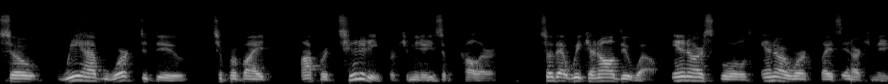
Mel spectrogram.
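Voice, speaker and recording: With an ordinary speaking voice and lively intonation, a man speaks at a fairly quick pace. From US, rural Idaho. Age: 60s. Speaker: healthcare nonprofit executive. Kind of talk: interview.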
